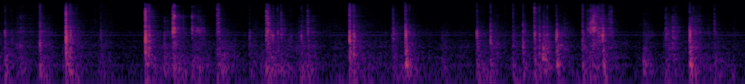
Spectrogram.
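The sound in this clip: Program code is typed on a computer keyboard: faint, irregular clusters of many sharp key clicks separated by short pauses, with no voices.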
